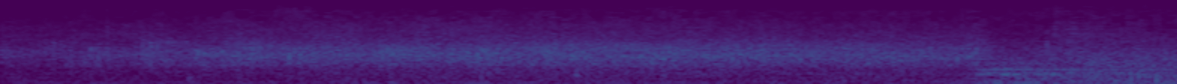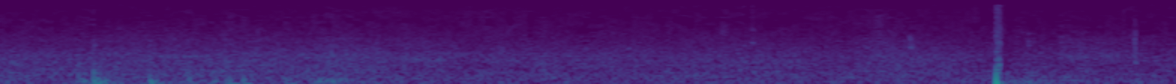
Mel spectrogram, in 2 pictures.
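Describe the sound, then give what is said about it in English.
An audience at a ceremony at Mangosuthu claps for His Royal Highness, a dense, steady wash of applause that holds for a few seconds and then thins into scattered, softer claps, with one sharp knock near the end. “Can we please clap hands?”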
